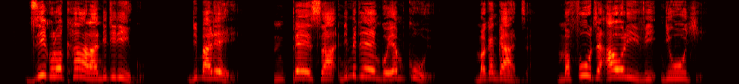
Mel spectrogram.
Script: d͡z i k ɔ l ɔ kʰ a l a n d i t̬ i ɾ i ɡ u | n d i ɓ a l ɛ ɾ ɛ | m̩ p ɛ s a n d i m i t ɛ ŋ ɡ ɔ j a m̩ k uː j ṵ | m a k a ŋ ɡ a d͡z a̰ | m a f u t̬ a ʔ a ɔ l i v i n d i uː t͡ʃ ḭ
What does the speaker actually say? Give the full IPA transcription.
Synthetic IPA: d͡z i k ɔ l ɔ kʰ a l a n d i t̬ i ɾ i ɡ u | n d i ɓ a l ɛ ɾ ɛ | m̩ p ɛ s a n d i m i t ɛ ŋ ɡ ɔ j a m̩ k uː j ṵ | m a k a ŋ ɡ a d͡z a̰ | m a f u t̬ a ʔ a ɔ l i v i n d i uː t͡ʃ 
